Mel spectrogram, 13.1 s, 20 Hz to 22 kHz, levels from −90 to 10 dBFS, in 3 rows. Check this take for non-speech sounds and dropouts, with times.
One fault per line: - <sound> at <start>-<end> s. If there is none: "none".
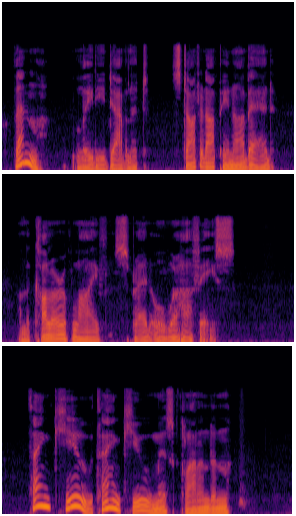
- whoosh at 12.3-12.5 s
